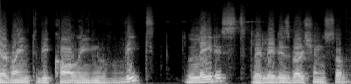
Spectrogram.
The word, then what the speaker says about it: Vite: are going to be using VIT but I like pronouncing it vite sounds more like that in Spanish and then here are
